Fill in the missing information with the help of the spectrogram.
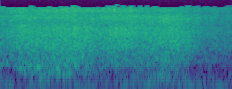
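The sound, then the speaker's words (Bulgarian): Sea waves wash steadily onto the shore in a continuous broad hiss of surf, even in loudness, easing slightly toward the end, with no voices. “Да послушаме успокояващия ритъм на морето и да погледаме тази безкрайна синова, толкова успокояваща, толкова хармонизираща”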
